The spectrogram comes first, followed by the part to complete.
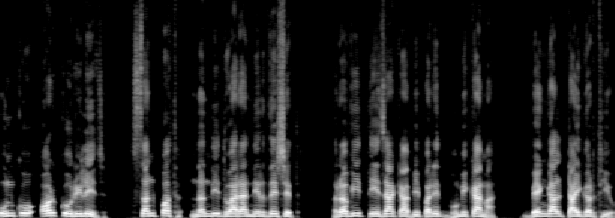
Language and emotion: Nepali, neutral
